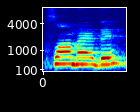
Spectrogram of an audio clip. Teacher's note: സ്വ നമ്മൾ മഖ്റജിൽ നാവിനെ വെച്ചിട്ട് നാവിൻ്റെ ബാക്ക് ഭാഗം ഫുള്ളായിട്ട് മുകളിലേക്ക് പൊങ്ങി ഉച്ചരിക്കണം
